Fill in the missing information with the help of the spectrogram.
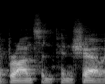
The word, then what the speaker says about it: Bronson Pinchot: And essentially they then, but one of them, one of the guys on this plane, Craig Toomey, who's beautifully portrayed by Bronson Pinchot, I think is how you pronounce it. Yeah.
